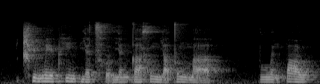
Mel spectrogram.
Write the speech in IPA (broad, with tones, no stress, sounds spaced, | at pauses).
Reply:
t͡ɕʰ y˥˨ m w e˥˨ ɪ̯ pʰ i˥˨ n p j ɛ˨˦ t͡sʰ ɤ̰˨˩ l j ɛ˨˦ n t̪ ä˨˦ x ʊ˥˨ ŋ j ä̰˨˩ t̪ ɤ˥˨ ŋ m ä̰˨˩ | l w ə̰˨˩ n p ɑ˥˨ ʊ̯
